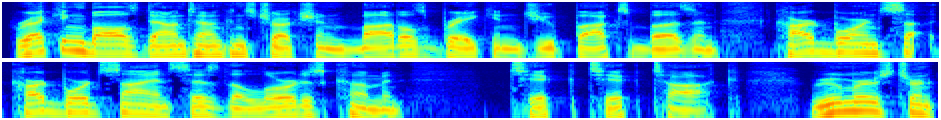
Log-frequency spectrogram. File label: reciting lyrics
